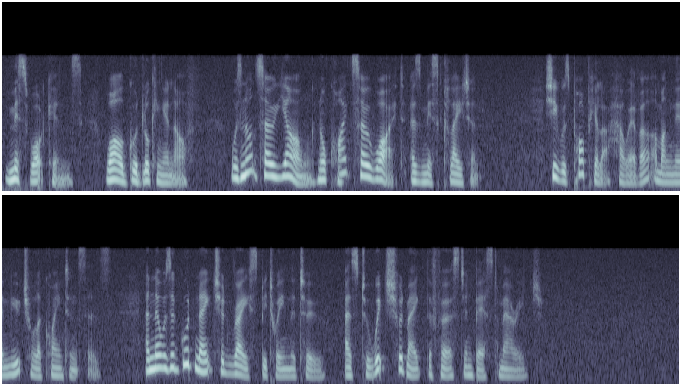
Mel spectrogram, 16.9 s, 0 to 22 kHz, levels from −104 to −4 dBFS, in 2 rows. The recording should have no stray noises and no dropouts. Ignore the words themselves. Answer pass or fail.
pass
